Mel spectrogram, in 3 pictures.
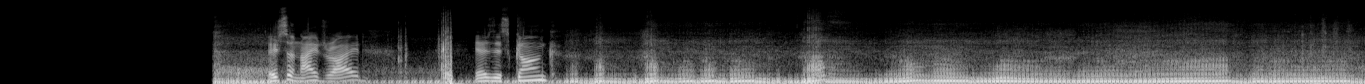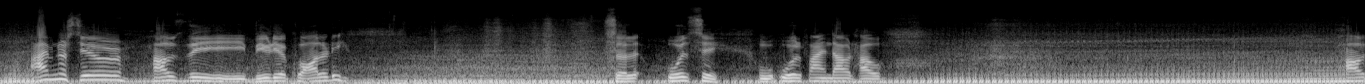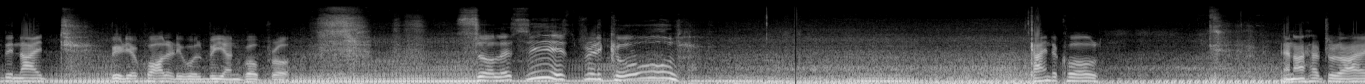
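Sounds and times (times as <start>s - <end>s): motorcycle engine running: 2.2s - 40.9s
wind rushing over microphone: 34.3s - 37.8s.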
